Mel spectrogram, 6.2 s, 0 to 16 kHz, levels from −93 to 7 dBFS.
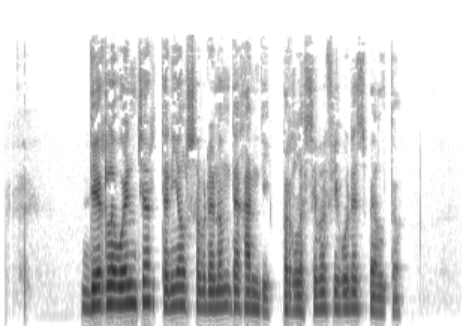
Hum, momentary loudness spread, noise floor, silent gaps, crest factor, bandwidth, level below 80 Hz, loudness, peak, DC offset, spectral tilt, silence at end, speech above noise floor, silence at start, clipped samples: none; 14 LU; -74 dBFS; none; 20 dB; 11 kHz; -68 dBFS; -21 LUFS; -2 dBFS; under 0.1%; -6 dB/octave; 0.85 s; 54 dB; 1.1 s; under 0.1%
